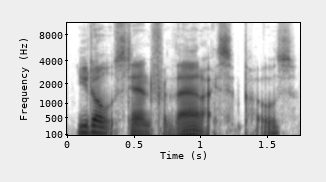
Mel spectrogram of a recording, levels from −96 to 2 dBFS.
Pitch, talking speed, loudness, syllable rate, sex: 100 Hz, 240 wpm, -20 LUFS, 5.8 syllables/s, male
